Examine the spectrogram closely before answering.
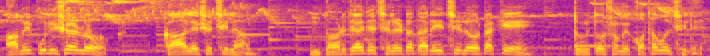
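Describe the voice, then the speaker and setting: A man playing a stern police inspector in an audio drama, questioning briskly and probingly. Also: a little high, music in the background, natural voice. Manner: brisk, interrogating. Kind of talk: Bengali audio drama acting.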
